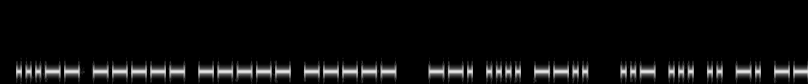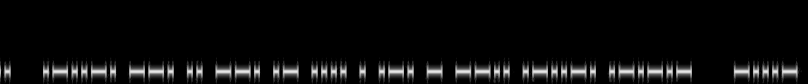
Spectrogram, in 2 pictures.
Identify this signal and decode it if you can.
Morse code, heard as a keyed tone, about 25 wpm, 600 Hz. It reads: 3000 GHZ USING "GIGAHERTZ". <BT>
